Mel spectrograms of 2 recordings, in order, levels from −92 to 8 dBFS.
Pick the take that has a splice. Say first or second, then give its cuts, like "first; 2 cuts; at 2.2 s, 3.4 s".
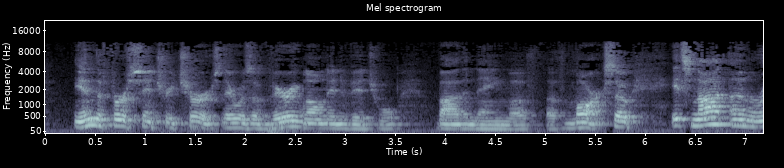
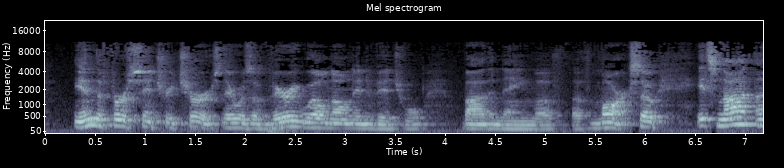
first; 1 cut; at 2.6 s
